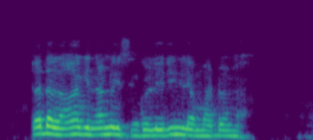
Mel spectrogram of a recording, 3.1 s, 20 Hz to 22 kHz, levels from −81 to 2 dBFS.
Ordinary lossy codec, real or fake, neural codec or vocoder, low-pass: Opus, 16 kbps; fake; codec, 16 kHz, 16 kbps, FreqCodec, smaller model; 7.2 kHz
